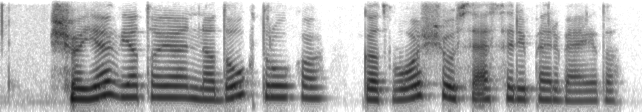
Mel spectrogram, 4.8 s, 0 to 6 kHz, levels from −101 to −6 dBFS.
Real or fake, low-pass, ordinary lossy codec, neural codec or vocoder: real; 5.4 kHz; Opus, 32 kbps; none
